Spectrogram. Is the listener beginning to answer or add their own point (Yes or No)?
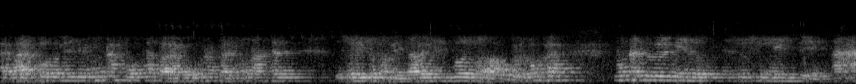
No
